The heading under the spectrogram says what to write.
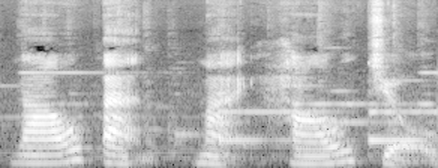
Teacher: the full phrase is pronounced second, third, third, second, third. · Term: third tone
